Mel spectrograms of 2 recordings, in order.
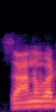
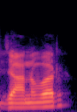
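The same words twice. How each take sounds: First: The word begins with a z sound. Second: The word begins with a j sound. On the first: The speaker calls it wrong. "जानवर नहीं बोलते हैं, we don't say ज" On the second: The speaker calls it right. "जानवर में जिम आएगा। ... We से जानवर"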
